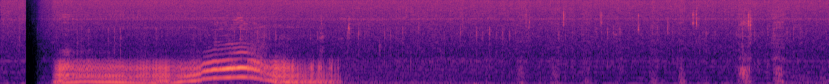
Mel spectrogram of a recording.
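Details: Mother cat Mocha, protecting her newborn kitten from her jealous sister Kofi, lets out a loud wavering growl that swells into a rising and falling yowl lasting about three seconds, followed by quiet rustling and small clicks.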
